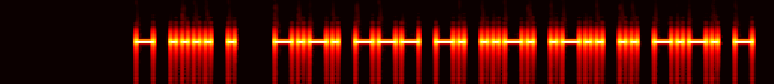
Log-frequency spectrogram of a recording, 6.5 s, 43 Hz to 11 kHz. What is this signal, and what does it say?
Morse code, heard as a keyed tone, about 25 wpm, 700 Hz. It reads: THE CONFLICT
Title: Sentences from Top 1300 Words 25wpm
